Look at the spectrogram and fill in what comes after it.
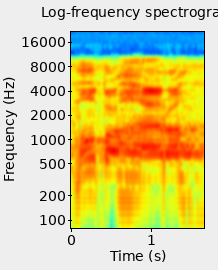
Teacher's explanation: Kalau berhenti di situ tak marbutahnya itu menjadi ha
